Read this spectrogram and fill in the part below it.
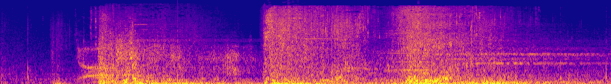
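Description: Blades slash and thud against flesh in a fight.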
